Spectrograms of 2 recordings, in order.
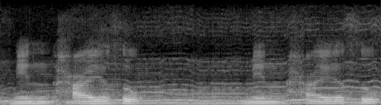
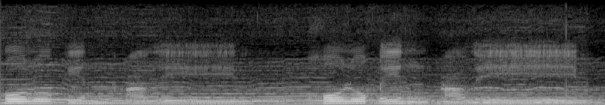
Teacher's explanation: bacaannya tidak berdengung, tapi harus jelas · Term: idhar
